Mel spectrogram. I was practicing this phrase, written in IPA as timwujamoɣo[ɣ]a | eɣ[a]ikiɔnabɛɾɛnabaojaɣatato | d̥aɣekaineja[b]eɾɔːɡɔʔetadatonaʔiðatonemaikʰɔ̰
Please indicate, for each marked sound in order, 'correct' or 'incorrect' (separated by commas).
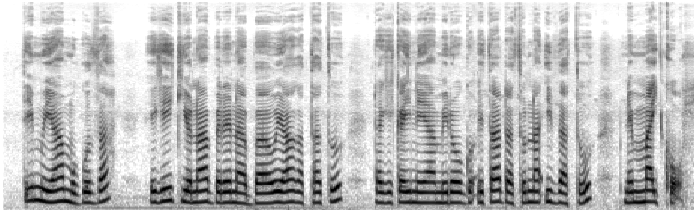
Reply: incorrect, incorrect, incorrect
